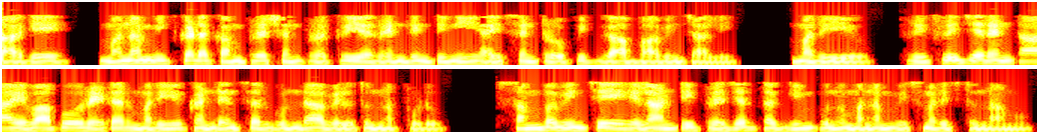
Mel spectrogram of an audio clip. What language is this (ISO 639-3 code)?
tel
